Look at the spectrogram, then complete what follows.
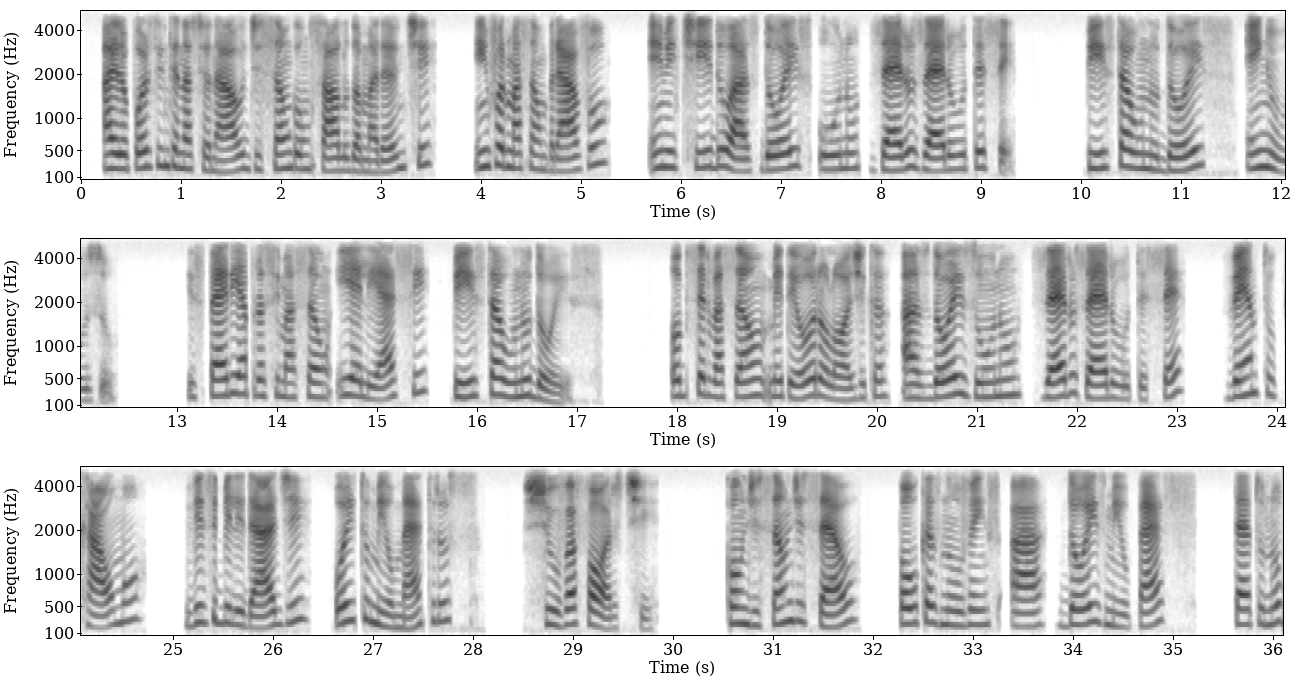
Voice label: atis portuguese; starcaster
